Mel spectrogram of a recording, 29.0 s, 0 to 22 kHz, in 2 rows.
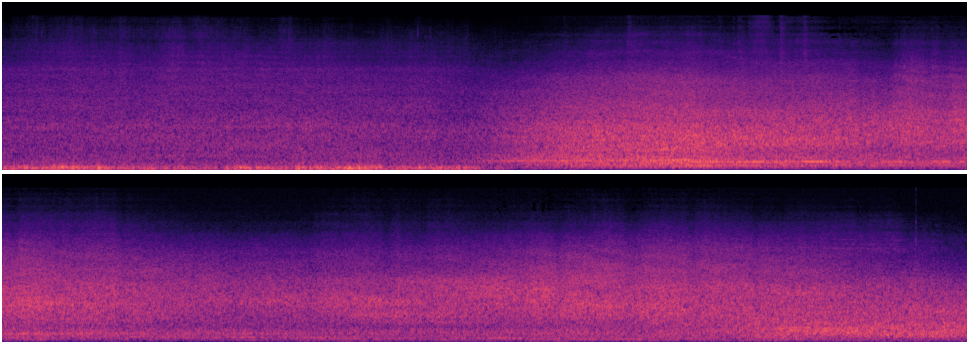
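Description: Jet airliner engine noise at a runway. First comes a low rumble with wind on the microphone as a Boeing 767 freighter rolls on a wet runway. After a cut about seven seconds in, the jet noise grows louder and steady, with a low engine hum, peaking about ten seconds in, as airliners taxi and a Boeing 767-300F freighter lands.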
